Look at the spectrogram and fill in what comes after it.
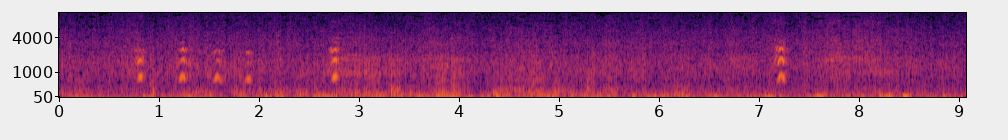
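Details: Farm Yorkshire terrier out hunting fish lets off a quick run of sharp, high-pitched yips early on, then one more after a pause of several seconds, against constant low-frequency outdoor noise.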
